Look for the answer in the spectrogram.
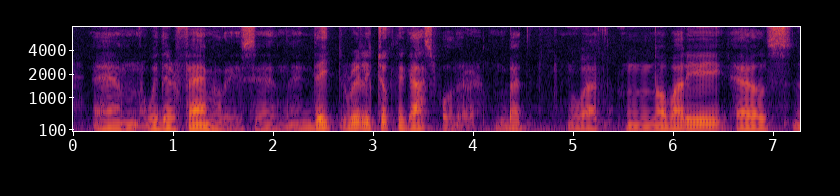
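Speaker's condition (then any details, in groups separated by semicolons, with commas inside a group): No condition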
